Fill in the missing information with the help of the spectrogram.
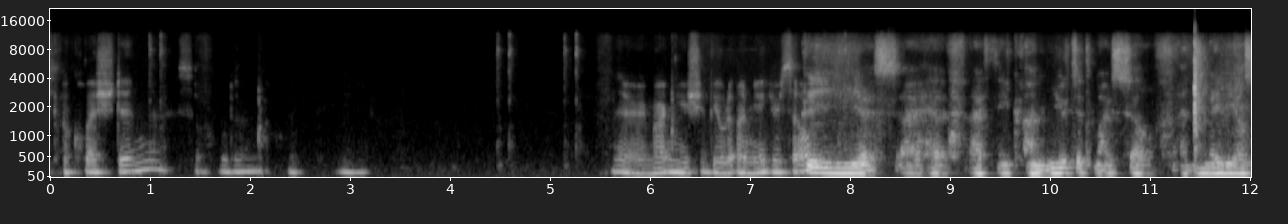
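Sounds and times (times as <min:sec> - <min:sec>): computer mouse clicks: 0:04.4 - 0:05.4.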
